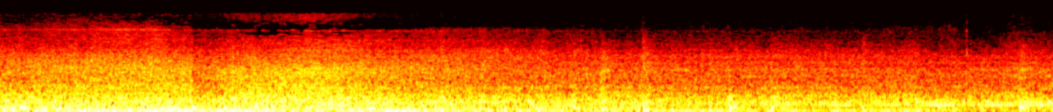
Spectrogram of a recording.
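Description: Passenger train coaches rolling past close by, a steady loud rumble and rush of steel wheels on the rails that eases off slightly toward the end.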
